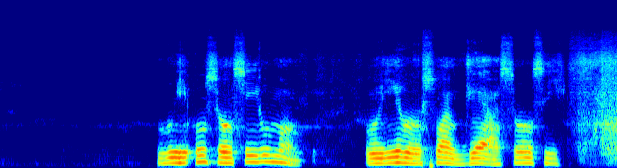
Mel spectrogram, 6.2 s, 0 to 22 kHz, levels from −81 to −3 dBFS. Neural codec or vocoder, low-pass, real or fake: codec, 24 kHz, 0.9 kbps, WavTokenizer, medium music audio release; 10.8 kHz; fake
